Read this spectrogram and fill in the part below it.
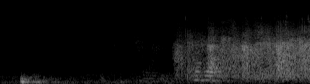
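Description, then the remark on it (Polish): After a soft thump and a brief lull, an audience at a forum breaks into applause after a speaker finishes a talk, the clapping swelling into a loud, dense, steady patter that continues to the end. “Tak się zastanawiałem, kiedy się rozlegną pierwsze oklaski.”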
